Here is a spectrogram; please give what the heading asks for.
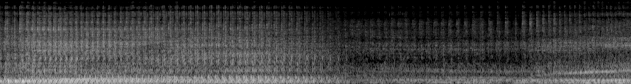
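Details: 6.5 hp Hangkai 4-stroke outboard after replacing its flooding carburetor with a modified Yamaha 6 hp carburetor, on the water: a steady even beat of about 220 a minute that eases and returns with throttle. Runs clean and healthy.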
